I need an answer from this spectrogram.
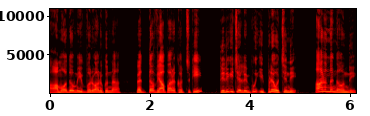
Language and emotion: Telugu, happy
